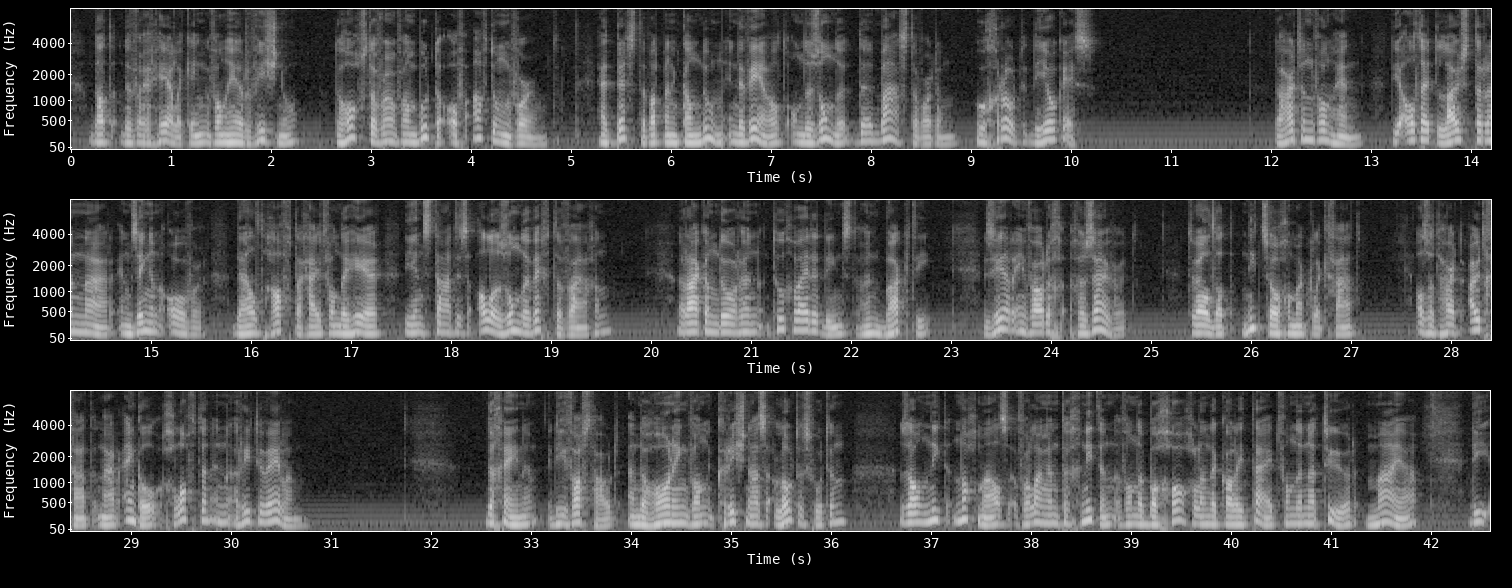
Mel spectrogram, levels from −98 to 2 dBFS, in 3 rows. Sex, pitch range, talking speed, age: male, 115-140 Hz, 155 wpm, 50-69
